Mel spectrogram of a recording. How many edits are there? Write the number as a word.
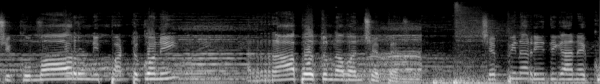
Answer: one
